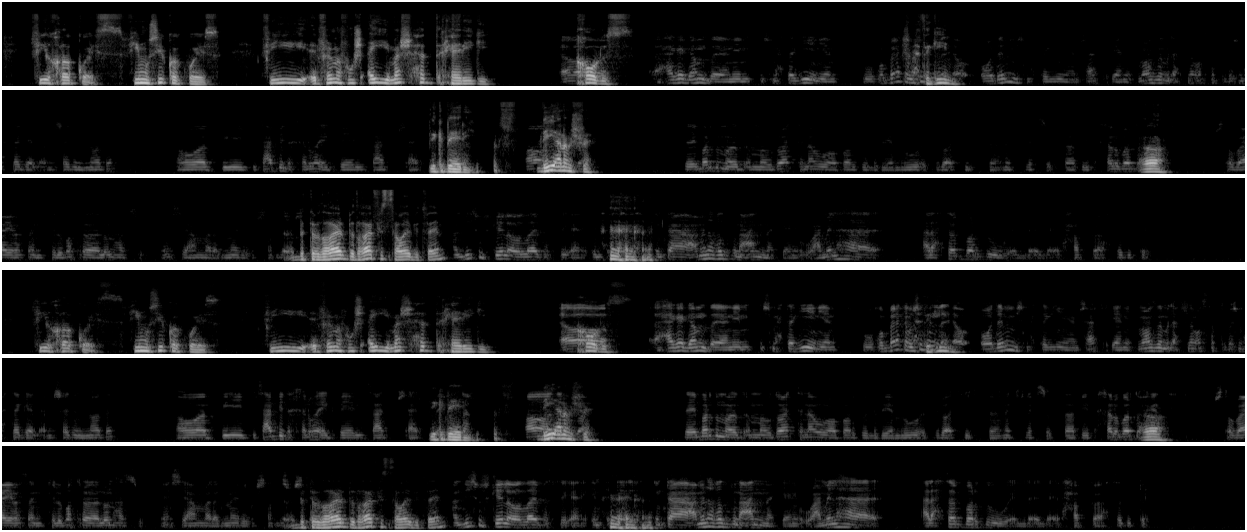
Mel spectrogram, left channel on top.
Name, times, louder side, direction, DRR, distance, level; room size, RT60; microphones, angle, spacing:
voice 1, 0.3-2.2 2.6-4.9 5.8-6.1 9.3-9.5 16.7-17.1 17.8-18.2 23.8-24.0 27.7-29.3 30.9-31.4, left 4 dB, 45° left, 0.4 m, -26 dB
voice 2, 5.6-6.0 6.5-8.3 8.6-13.5 14.2-16.9 17.7-18.3 19.3-22.0 22.3-24.0 24.6-27.9 29.4-33.7 34.1-36.3, right 4 dB, 70° right, 0.6 m, -45 dB
4.2 x 2.7 x 3.0 m
head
